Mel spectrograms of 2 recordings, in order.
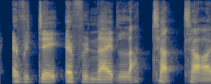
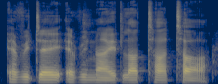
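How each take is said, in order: First: Lively, emotional sung line. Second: Flat, soft, lifeless mumble; monotonous. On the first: Shown as a demonstration. Reviewer showing how it should be sung. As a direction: give it some feeling. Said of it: "put some emotion into it". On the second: Retold or imitated. Reviewer mocking the idols' monotonous delivery. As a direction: drone it with no emotion. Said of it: "the way they're saying was".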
